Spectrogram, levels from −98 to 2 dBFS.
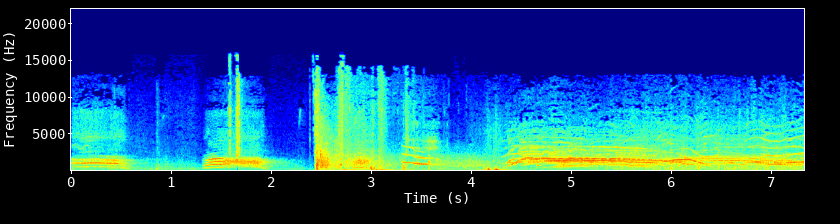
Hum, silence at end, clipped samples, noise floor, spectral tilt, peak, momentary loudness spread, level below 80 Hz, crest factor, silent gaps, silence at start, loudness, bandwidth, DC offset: none; 0 s; under 0.1%; -44 dBFS; -3 dB/octave; -4 dBFS; 12 LU; -40 dBFS; 18 dB; none; 0 s; -21 LUFS; 16 kHz; under 0.1%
